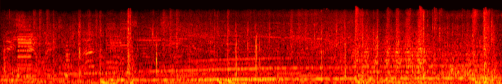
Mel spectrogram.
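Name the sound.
street traffic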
